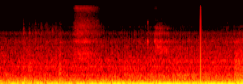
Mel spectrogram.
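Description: Steady low rumble of a car cabin, from the engine and road, with a brief hiss a little under a second in.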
